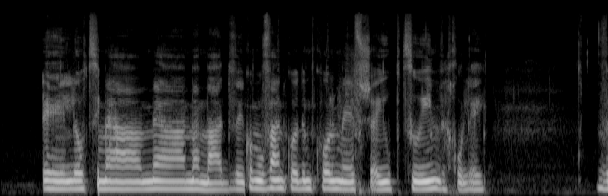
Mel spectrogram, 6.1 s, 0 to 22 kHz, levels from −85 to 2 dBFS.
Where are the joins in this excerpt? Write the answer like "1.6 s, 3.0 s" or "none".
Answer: 1.0 s, 2.4 s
